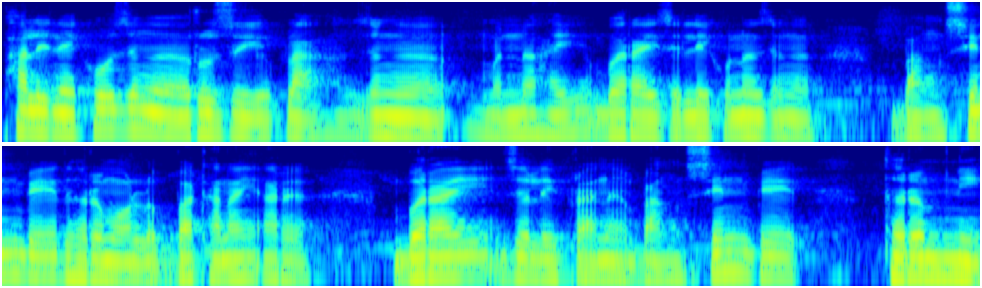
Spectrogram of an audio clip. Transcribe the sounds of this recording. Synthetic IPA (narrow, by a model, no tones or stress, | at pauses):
pʰalinajkʰowzɯŋɯɾuzɯjɯp̚lazɯŋɯmɯnːɯɦajɯbɯɾajzɯlikʰɔnɯzɯŋɯ | baŋsinbedʱɯɾɯmawlɯ̰batʰanaja̰ɾɯ | bɯɾajzɯlɯjpʰɾa̰nɯ̰baŋsinbe | dʰʱəɾɯmni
